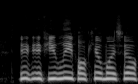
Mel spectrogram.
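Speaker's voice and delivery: very high-pitched put-on character voice. Acting out someone with borderline personality, high-pitched put-on voice. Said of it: "I'm doing a high pitched voice".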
